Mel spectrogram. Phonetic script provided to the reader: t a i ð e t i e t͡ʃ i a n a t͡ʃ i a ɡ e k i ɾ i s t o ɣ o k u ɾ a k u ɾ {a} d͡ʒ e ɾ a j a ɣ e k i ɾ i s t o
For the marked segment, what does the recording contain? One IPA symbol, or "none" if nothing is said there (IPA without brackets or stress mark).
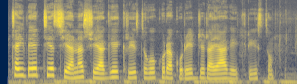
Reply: e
